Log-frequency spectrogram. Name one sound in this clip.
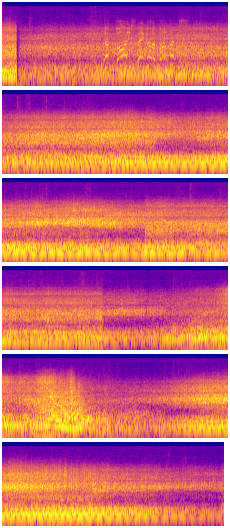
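Aircraft engines drone steadily.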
